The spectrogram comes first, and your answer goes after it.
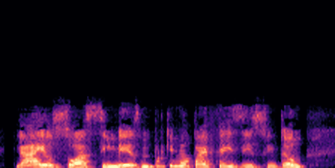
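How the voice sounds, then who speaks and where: A woman at a very fast pace. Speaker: therapist. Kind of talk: casual interview chat. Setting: live video stream. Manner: talkative, chatty.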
